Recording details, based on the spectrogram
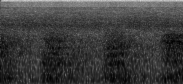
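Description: Train rolling along rails in the RailRoads Online game, heading toward a sawmill with loaded cars: a steady rumbling clatter with hiss, continuous and fairly close, no voices.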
